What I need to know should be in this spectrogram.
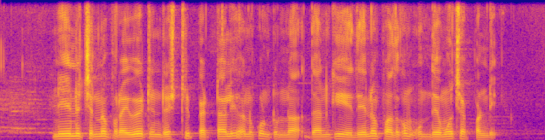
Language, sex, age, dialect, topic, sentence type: Telugu, male, 51-55, Utterandhra, banking, question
